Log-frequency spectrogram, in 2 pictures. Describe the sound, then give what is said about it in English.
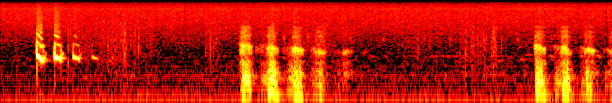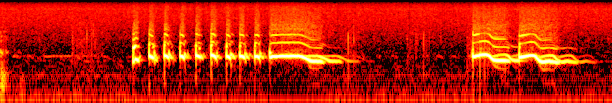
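Bush ambience in the middle of the afternoon with a low steady hiss, broken by far-off animal calls: short bursts of rapid barks or grunts, then wavering, falling howls near the end. No one speaks. “That's the way the bush sounds in the middle of the afternoon. Something way off is barking, something is howling, something is grunting, something is calling, bell-like sounds.”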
